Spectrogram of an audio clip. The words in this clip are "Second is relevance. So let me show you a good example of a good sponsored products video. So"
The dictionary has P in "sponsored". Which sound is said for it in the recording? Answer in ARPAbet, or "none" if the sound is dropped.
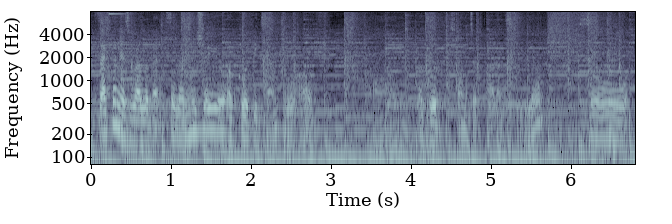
none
